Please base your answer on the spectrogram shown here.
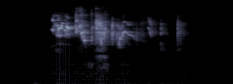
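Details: A pet budgie gives one continuous scratchy warble lasting about a second, buzzy and fluttering, ending with two short clipped notes.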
